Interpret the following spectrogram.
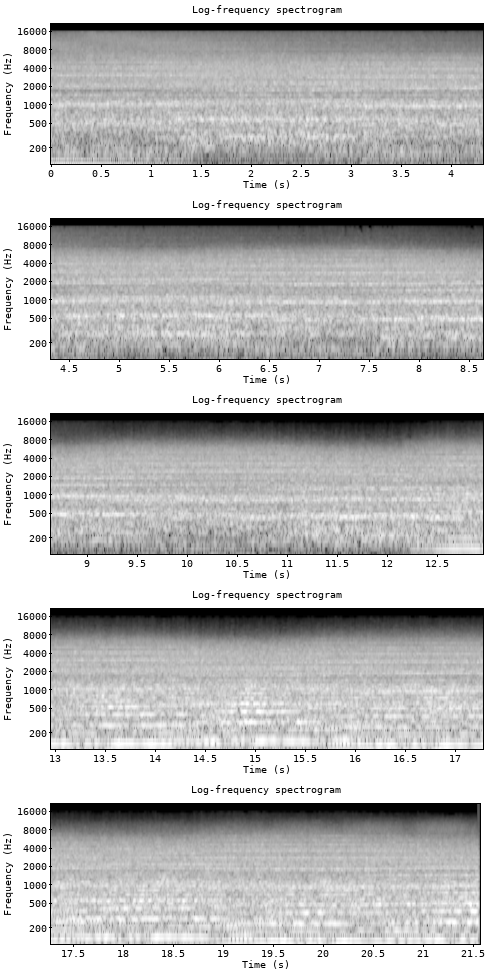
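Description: Hardcore electronic music in a drumless breakdown: a sustained, droning synth pad with a hissy noise wash that sounds like a jet engine. A deep bass note fades out in the first two seconds, and low held bass notes come back in about twelve seconds in.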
